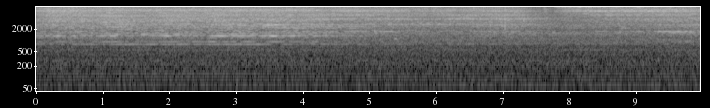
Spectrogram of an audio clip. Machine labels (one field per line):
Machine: pump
